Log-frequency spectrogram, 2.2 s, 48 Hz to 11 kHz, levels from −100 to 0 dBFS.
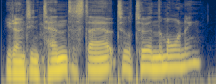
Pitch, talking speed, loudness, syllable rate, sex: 130 Hz, 305 wpm, -15 LUFS, 6.6 syllables/s, male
